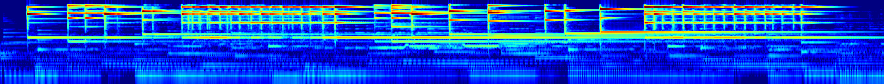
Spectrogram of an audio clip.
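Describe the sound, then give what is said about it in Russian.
Pleasant chiming of small bells: many bright, high tinkling strikes in an uneven steady run, each ringing on briefly before the next, heard alone without voices. “Абер хлопнул в ладоши. Раздался приятный перезвон невидимых колокольчиков.”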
